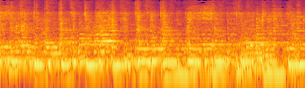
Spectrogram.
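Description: Live Andean band music played loud, led by a plucked guitar over a steady beat and a strong bass line.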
